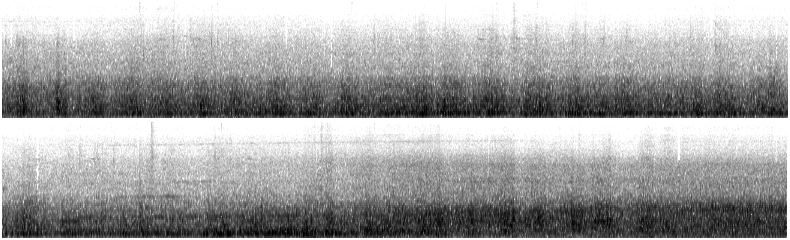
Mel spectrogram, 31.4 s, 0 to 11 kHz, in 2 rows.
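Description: Cabin running noise of a JR Central 383 series electric train travelling at speed: a steady low rumble of wheels on rail with scattered faint clicks, growing a little louder in the last third.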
